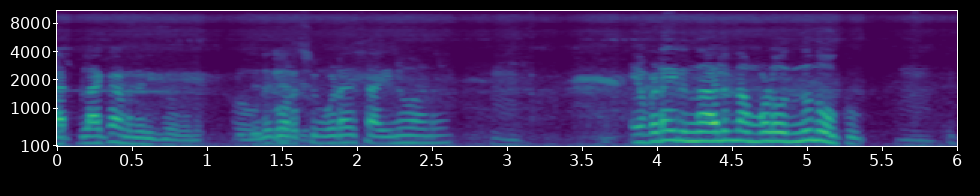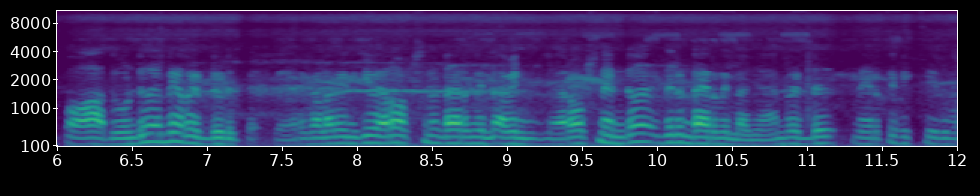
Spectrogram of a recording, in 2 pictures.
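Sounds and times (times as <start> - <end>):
man speaking: 0.0 - 3.2.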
